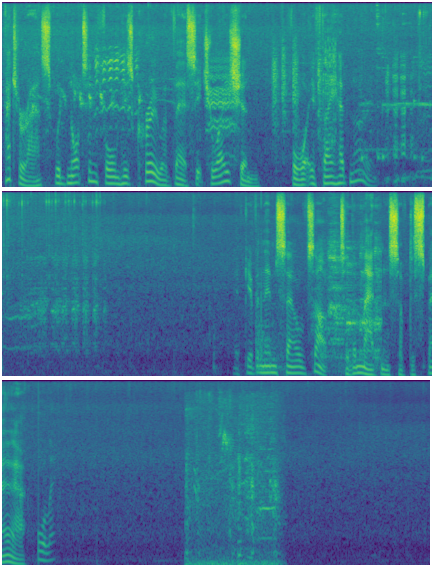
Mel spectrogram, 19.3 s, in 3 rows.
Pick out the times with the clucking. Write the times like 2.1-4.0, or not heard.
0.5-2.2, 6.2-8.1, 10.2-12.2, 15.6-17.1.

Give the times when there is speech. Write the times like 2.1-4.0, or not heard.
0.0-5.6, 9.9-13.7.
